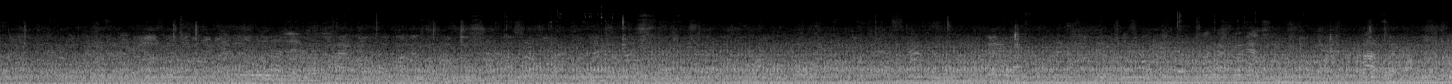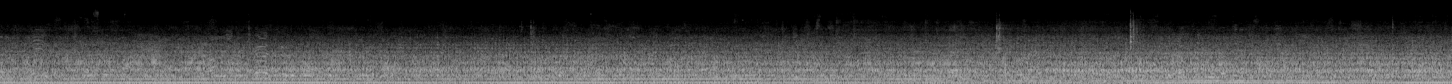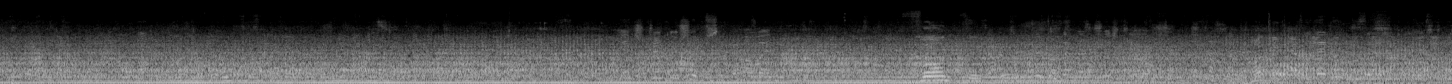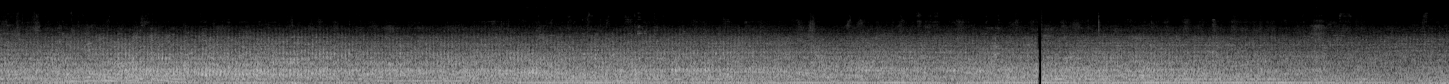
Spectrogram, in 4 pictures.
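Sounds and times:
low engine drone: 0.0 - 58.0
murmur of large crowd: 0.0 - 58.0.

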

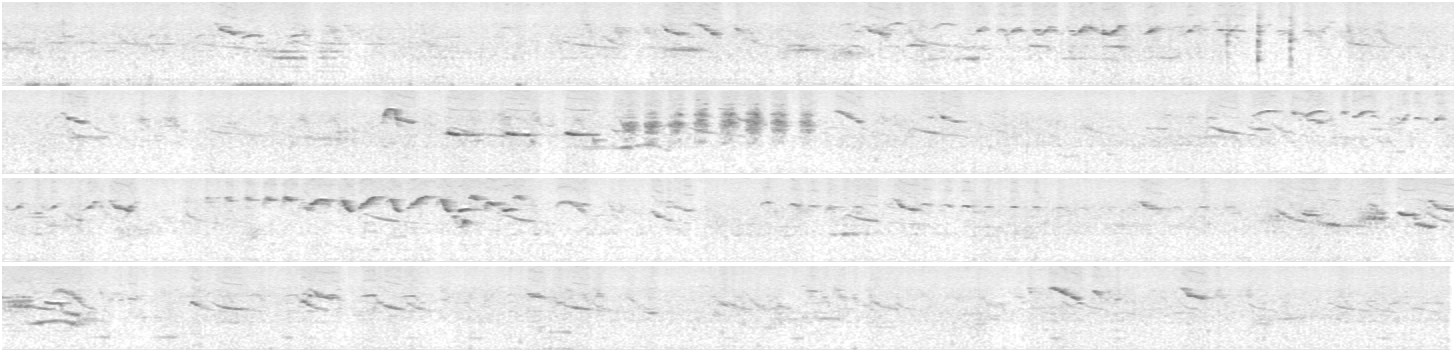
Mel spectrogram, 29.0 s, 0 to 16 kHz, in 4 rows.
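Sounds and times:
songbirds chirping: 0.0 - 29.0.

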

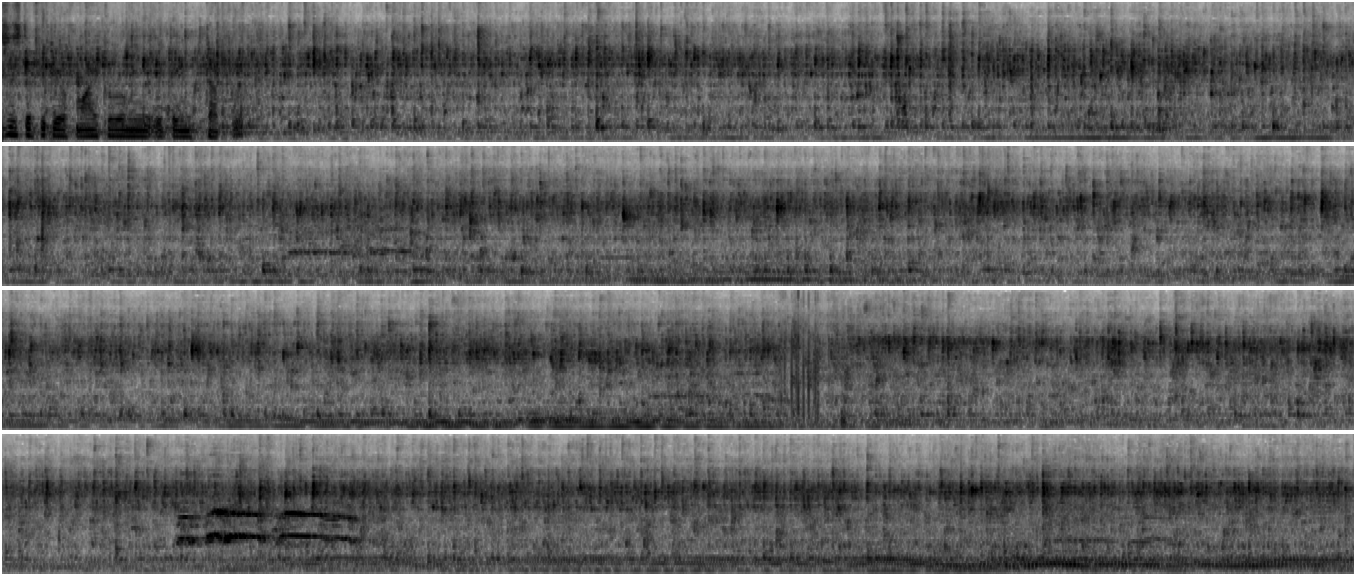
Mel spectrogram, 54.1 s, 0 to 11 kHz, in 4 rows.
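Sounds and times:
water splashing into pond: 0.0 - 54.0.

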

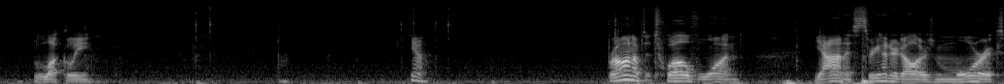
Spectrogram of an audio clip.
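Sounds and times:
faint room hum: 0.0 - 10.0
computer input clicks: 1.9 - 2.2, 4.0 - 4.6.

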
